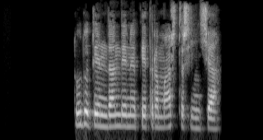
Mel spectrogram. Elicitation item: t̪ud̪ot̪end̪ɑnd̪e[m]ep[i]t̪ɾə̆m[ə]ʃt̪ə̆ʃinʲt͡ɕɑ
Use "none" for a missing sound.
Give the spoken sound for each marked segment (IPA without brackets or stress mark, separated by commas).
n, e, ɑ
